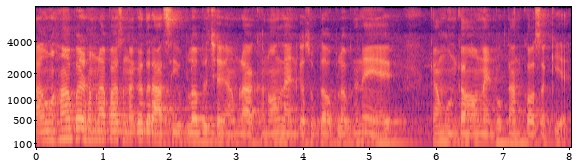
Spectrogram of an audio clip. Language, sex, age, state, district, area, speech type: Maithili, male, 18-30, Bihar, Sitamarhi, urban, spontaneous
